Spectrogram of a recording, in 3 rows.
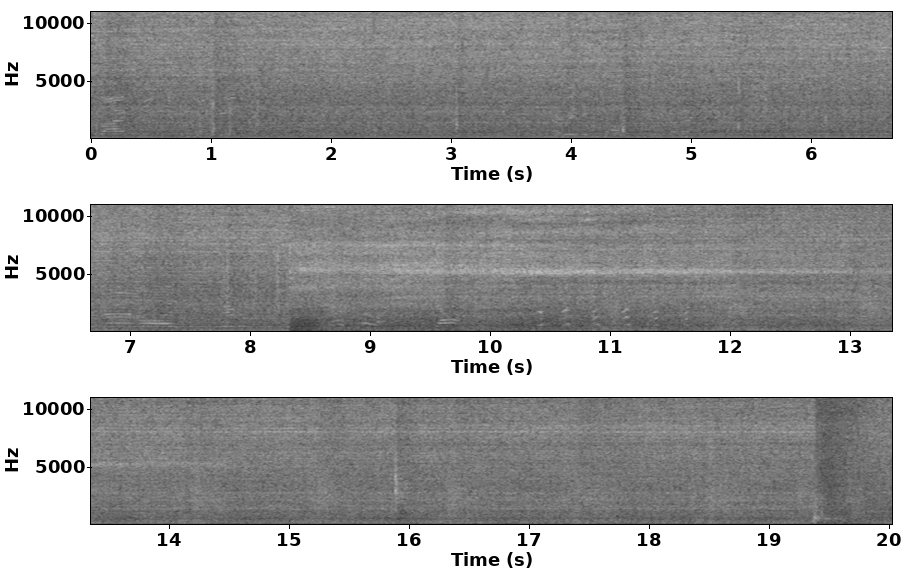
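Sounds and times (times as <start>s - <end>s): high machine whine: 0.0s - 20.0s
molding machines running: 0.0s - 20.0s.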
